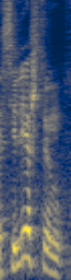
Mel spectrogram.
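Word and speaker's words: Celestion: Очень сильно они отмечают то, что у них стоит Селештин, натуральный Селештин, правильно, когда Селештин читается, 12-дюймовый, V-образный двигатель.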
